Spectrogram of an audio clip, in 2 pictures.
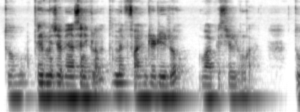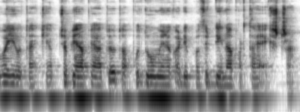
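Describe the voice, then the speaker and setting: A young man from India giving a chatty, joking tour of his student room in a casual vlog, talking fast. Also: medium pitch, mellow. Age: young adult. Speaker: vlogger.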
